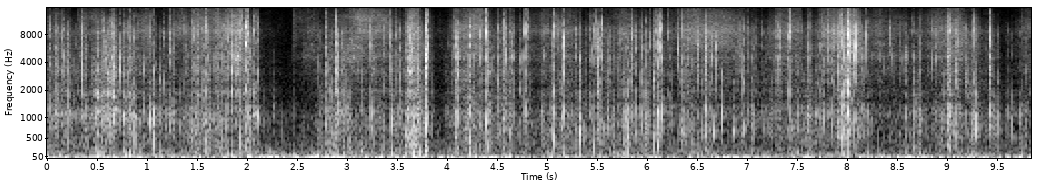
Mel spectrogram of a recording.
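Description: A clear, thin, soft plastic bag is rolled up on a table under the fingertips, giving a steady, dense stream of bright crinkling and crackling. Brief quieter gaps fall near 2.3 and 3.9 seconds, and the crinkling swells slightly louder around 8 seconds.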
